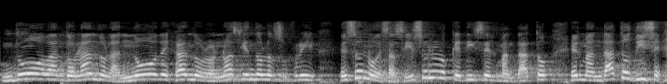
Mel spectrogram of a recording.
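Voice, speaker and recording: A man's voice: high voice, mellow. A man preaching a sermon in an emphatic style, asking the congregation repeated rhetorical questions. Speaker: pastor. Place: church hall. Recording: echoey church hall, dull lo-fi sound.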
